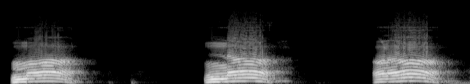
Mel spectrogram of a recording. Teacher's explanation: नासिक्य यानी कि नाक का प्रयोग। हवा नाक से निकलेगी, नाक से निकलेगी, या उच्चारण नाक से निकलेगा।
